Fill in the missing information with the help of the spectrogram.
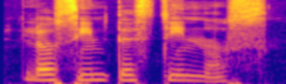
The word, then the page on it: intestinos: Spanish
